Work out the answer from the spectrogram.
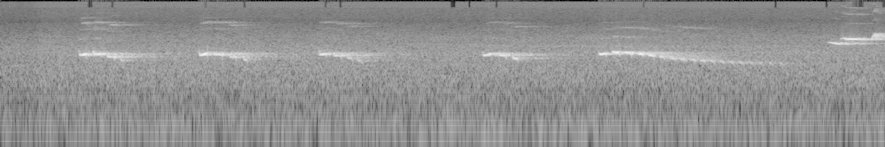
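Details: Ruddy kingfisher (Halcyon coromanda) spring-to-early-summer song: four short, falling whistled notes about a second apart, then a longer trill sliding steadily downward; a brief higher note from another bird closes the clip.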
